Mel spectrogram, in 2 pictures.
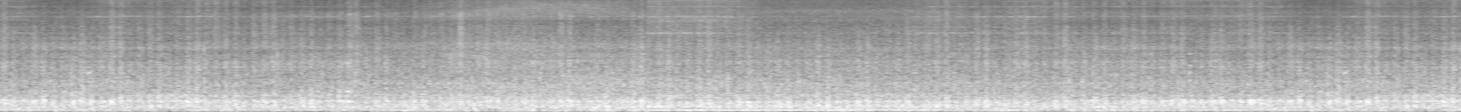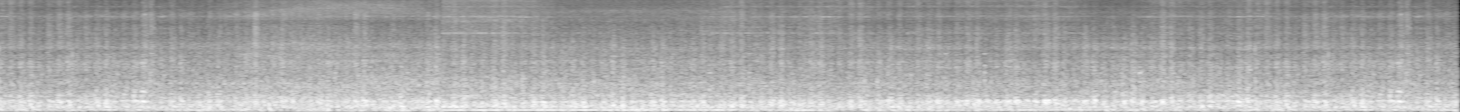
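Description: Train running on rails with a steady clickety-clack of wheels over the rail joints. A low hum swells in twice, about twelve seconds apart.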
